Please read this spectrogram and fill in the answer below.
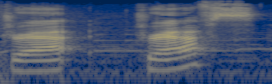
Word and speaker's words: draughts: I think Brits pronounce it drafts, and it's a checkers thing.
